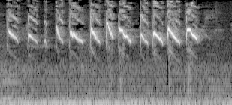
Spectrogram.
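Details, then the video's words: Young white-eye starting to sing: about a dozen sharp, high, falling chirps come in a brisk, even series, each a quick downward slur, over a faint low hum. "suara pleci muda mulai buka paruh"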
